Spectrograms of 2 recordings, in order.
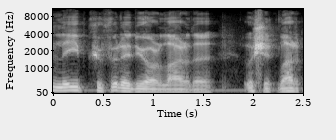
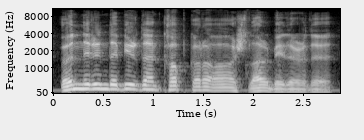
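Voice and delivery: plain reading voice

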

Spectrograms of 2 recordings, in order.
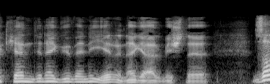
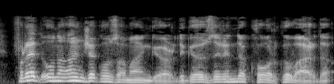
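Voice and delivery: ordinary delivery, nothing marked

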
